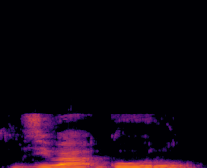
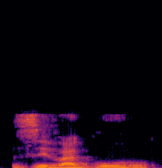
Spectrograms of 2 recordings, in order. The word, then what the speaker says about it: Zivaguru: There was Zivaguru. Remember V there? Don't pronounce V as V, but as Va. Zivaguru.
